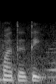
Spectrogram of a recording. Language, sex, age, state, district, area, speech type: Sanskrit, female, 18-30, Kerala, Ernakulam, urban, spontaneous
